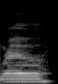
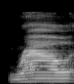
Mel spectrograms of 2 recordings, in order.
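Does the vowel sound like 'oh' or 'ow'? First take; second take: oh; ow. First: The vowel is the 'oh' sound. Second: The vowel is the 'ow' sound. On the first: It means to move a boat with oars. "Row as in row a boat" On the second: It means a fight or quarrel. "row as in um, get into a fight or something"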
